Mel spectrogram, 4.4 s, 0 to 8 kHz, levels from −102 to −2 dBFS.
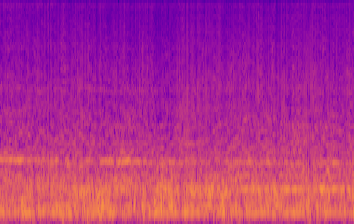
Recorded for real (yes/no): no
